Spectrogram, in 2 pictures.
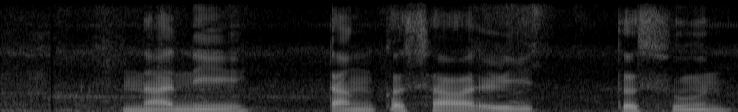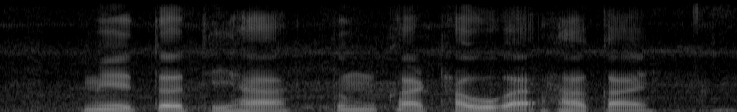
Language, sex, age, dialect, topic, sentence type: Marathi, male, 18-24, Southern Konkan, banking, statement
